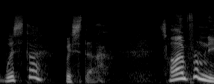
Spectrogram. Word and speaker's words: Worcester: The minute I see Worcester, it's, oh God, Is that how you pronounce it? Worcester. Is it Wista?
